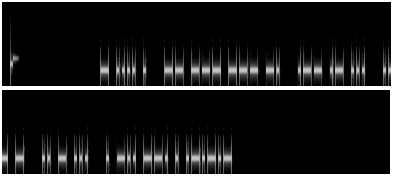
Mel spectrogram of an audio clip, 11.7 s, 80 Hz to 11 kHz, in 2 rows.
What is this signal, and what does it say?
Morse code, heard as a keyed tone, about 30 wpm, 700 Hz. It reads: THE MOON WAS AT ITS EDGE.
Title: Sentences from Top 1300 Words 30wpm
